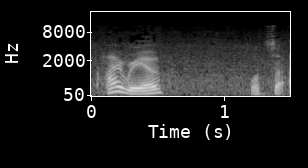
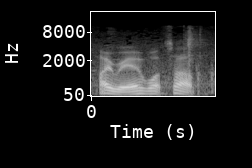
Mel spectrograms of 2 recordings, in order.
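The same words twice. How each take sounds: First: High, louder put-on woman's voice. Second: Said in the usual way. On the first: Greeting himself as the game girl, in a woman's voice. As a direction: chirp a hello as the girl. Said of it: "started doing the woman's voice". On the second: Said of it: "Oh, no, that's me".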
